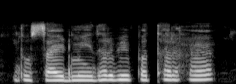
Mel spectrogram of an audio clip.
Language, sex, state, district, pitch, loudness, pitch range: Hindi, male, Jharkhand, Garhwa, 205 Hz, -14 LUFS, 195-210 Hz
